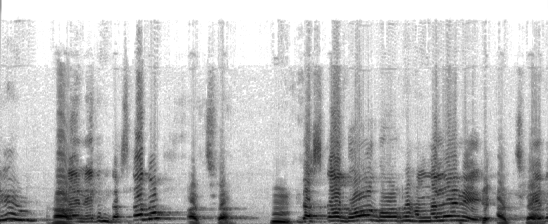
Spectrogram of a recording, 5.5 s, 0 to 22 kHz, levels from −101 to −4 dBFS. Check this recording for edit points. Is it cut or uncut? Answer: uncut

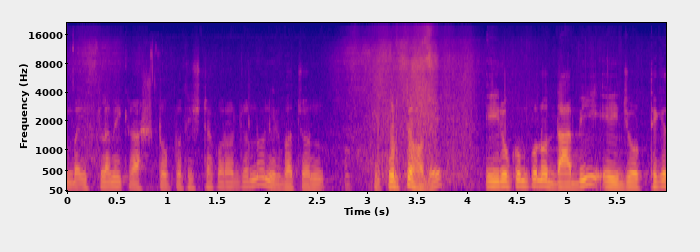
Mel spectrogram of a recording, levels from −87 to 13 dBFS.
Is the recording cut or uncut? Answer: uncut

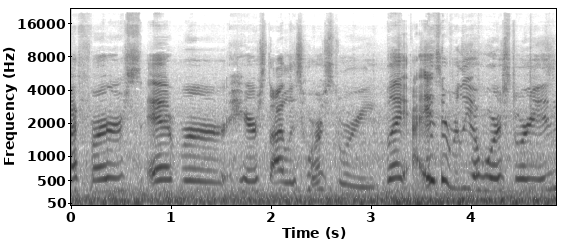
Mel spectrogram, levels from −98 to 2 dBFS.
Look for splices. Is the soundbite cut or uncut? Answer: uncut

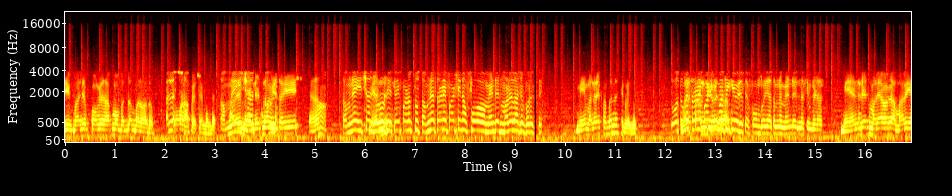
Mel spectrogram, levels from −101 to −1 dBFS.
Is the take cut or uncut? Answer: uncut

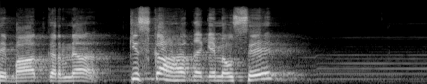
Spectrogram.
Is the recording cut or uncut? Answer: cut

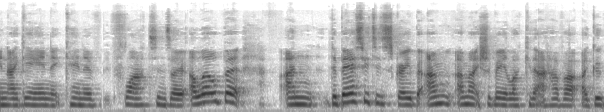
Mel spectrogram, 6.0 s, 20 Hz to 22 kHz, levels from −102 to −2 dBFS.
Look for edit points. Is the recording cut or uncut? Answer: cut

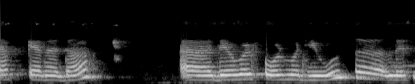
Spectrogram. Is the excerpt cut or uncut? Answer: uncut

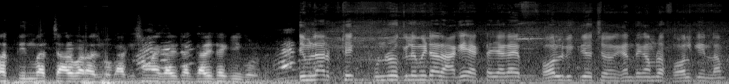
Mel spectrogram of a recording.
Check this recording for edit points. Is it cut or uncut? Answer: cut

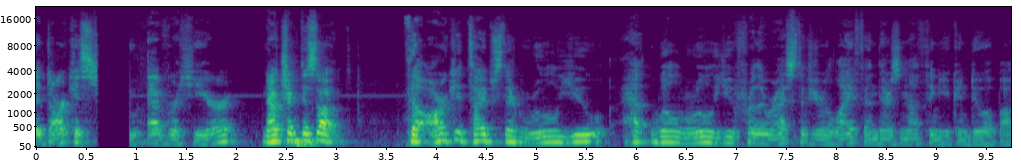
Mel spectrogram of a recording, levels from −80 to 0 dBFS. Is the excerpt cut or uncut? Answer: cut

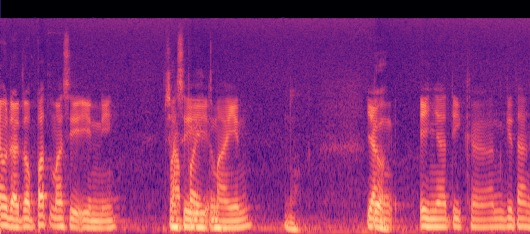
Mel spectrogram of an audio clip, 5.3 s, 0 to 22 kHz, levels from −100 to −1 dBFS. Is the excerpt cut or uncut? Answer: uncut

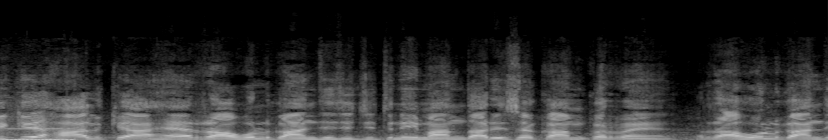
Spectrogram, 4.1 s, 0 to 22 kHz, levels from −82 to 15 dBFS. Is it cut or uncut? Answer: uncut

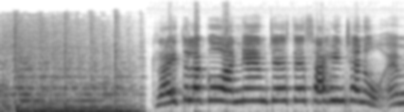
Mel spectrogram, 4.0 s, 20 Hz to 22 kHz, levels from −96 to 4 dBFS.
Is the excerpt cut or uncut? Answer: uncut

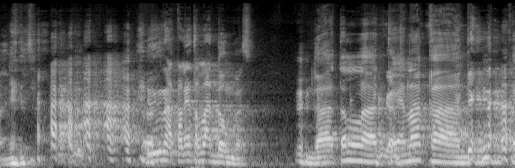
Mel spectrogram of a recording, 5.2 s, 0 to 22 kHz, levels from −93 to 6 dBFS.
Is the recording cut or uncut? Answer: uncut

